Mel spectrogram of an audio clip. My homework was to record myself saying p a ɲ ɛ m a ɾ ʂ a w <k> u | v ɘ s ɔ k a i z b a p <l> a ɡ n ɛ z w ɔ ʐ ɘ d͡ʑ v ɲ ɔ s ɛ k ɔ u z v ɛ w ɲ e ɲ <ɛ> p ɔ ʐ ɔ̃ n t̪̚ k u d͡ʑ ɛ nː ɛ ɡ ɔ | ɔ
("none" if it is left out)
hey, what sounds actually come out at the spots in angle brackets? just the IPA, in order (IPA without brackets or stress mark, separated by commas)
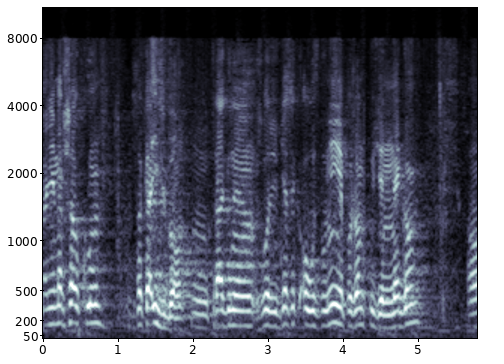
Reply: k, ɾ, ɛ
